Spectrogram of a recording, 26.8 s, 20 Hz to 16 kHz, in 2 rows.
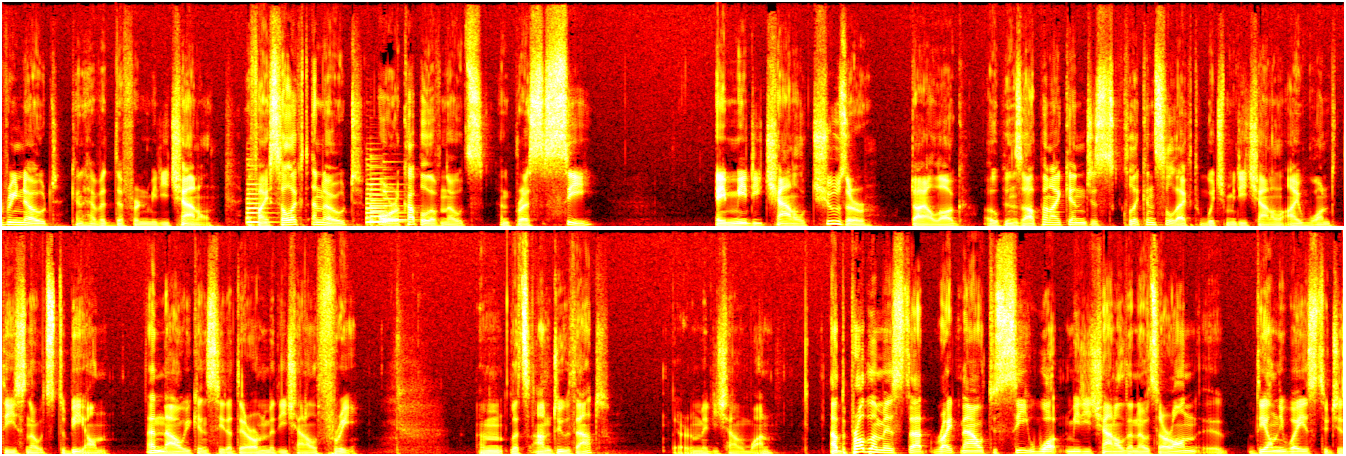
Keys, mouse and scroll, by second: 2.3 click, 3.4 click, 5.3 c, 8.2-9.5 drag, 10.9 click, 12.0 click, 12.8 click, 17.3 click, 18.6 ctrl+z, 20.3 click.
